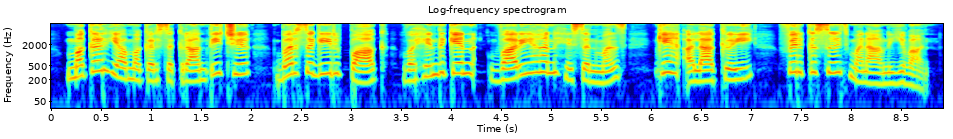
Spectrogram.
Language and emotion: Kashmiri, neutral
